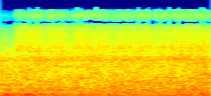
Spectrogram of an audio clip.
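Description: Steady background din of a large convention hall: an even, low rumbling hiss with no clear single source.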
